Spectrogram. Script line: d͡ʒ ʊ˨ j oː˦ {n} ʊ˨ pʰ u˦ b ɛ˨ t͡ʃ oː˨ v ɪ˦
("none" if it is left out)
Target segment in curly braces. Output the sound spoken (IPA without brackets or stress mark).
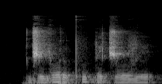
ɾ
